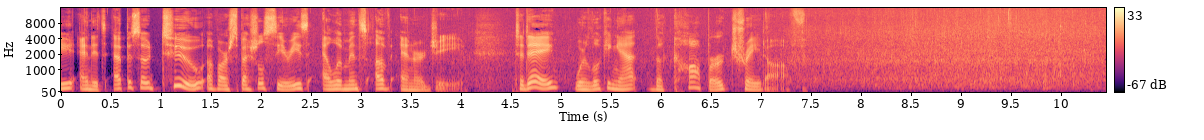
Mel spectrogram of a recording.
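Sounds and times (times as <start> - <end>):
speech: 0.0 - 7.5
river water flowing: 2.2 - 10.4.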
